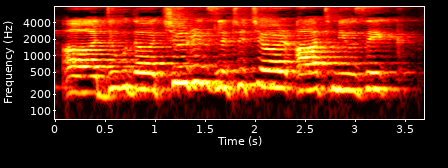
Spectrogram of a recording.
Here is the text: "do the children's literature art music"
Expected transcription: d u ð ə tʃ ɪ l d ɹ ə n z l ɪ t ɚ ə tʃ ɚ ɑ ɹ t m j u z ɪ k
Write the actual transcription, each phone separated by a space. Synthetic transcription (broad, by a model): d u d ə tʃ ɪ l d ɹ ə n z l ɪ t ɚ ə tʃ ɚ ɑ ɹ t m j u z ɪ k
